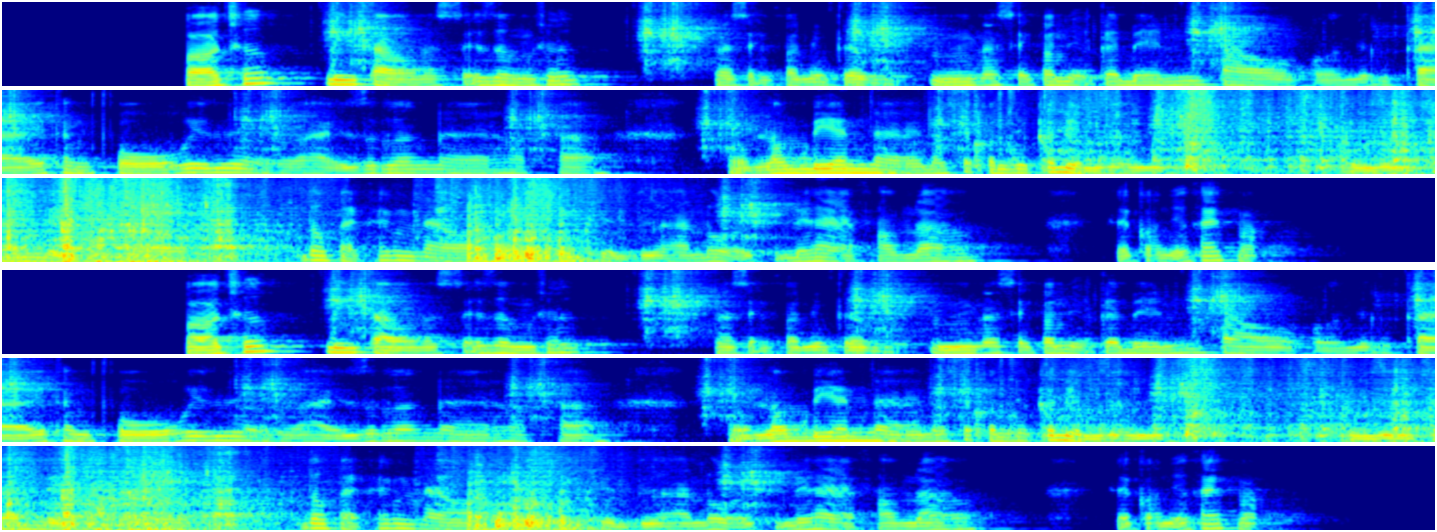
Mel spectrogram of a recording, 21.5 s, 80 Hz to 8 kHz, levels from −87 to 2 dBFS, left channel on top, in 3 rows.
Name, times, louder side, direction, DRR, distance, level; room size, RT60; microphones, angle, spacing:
voice 1, 0.9-2.9 3.6-10.5 10.8-13.1 13.9-15.3 15.8-19.2 19.9-20.6, equal, 15° left, 9 dB, 1.2 m, -34 dB
sound 1, 1.6-1.9 3.1-3.5 4.2-4.5 5.5-5.6 5.7-6.2 6.6-7.3 8.3-8.6 9.7-10.0 10.6-10.9 11.8-12.1 12.7-13.2 14.9-15.3 16.6-17.0 17.8-18.2 18.8-18.9, left 1 dB, 30° left, 5.6 m, -41 dB
sound 2, 11.7-17.8, left 2 dB, 75° left, 2.8 m, -31 dB
25.0 x 17.5 x 9.1 m, 0.74 s
head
